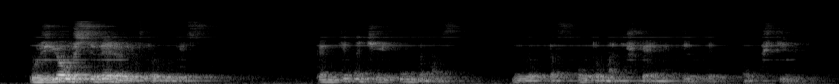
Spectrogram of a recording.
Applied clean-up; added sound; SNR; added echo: neural separator model SepFormer DNS4.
